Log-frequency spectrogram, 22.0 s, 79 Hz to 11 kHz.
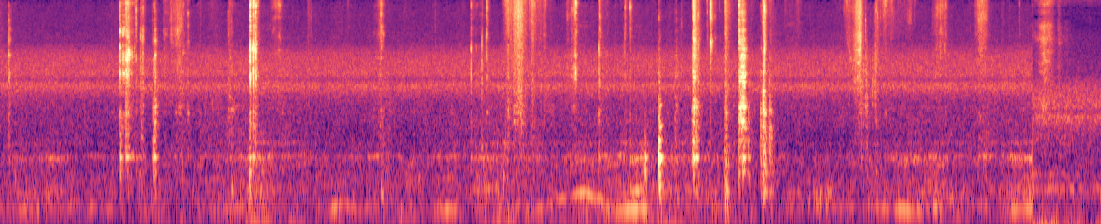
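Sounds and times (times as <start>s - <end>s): card flags rustling: 10.0s - 11.0s.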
